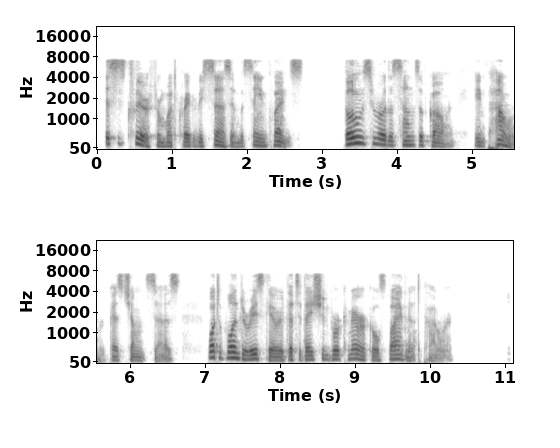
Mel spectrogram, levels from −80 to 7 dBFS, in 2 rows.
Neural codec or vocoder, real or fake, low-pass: codec, 24 kHz, 0.9 kbps, WavTokenizer, medium music audio release; fake; 7.2 kHz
